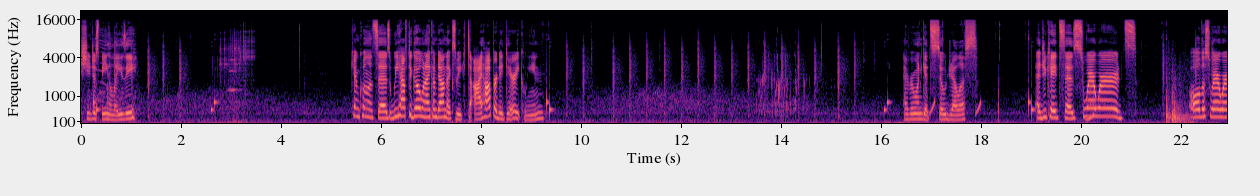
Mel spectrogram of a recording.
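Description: A young woman talks with animation into a microphone, close up.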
